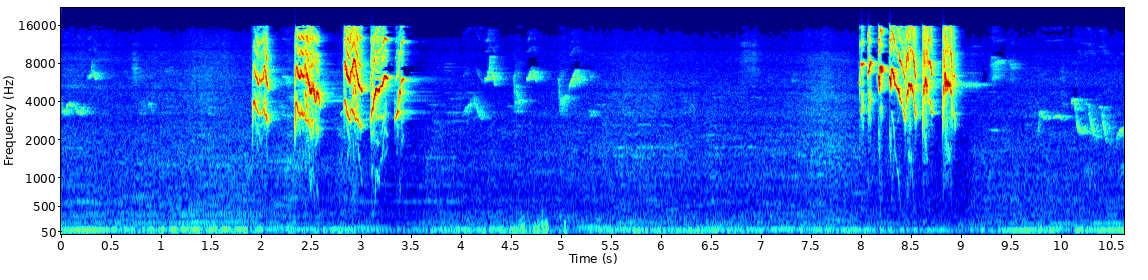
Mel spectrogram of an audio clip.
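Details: Orange-headed thrush in slow, lively song, played to coax other birds into singing. Two clusters of sharp, high chattering notes come about six seconds apart, with quiet gaps between.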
